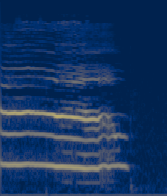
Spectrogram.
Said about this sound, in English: Oh, a lion. Fisher Price! It's a lion kitten.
